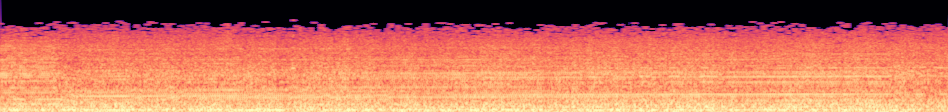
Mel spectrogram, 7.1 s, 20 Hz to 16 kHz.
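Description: Ferrari 599XX's V12 engine at full throttle on a straight, heard from on board. Its note drops about half a second in, then climbs slowly and steadily as the car keeps pulling.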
